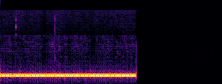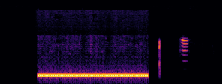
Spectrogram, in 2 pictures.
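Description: A telephone tone plays while a call is being placed: two long, steady, low-pitched tones separated by a silent gap, then two brief higher beeps at the end.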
